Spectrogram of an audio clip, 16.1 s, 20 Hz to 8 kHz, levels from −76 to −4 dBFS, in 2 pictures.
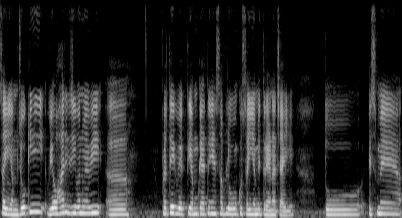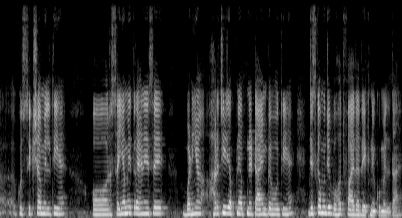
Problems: none marked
